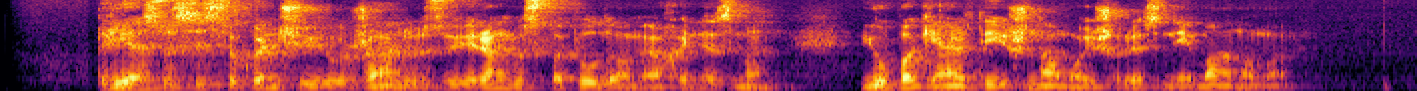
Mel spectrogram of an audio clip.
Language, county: Lithuanian, Vilnius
